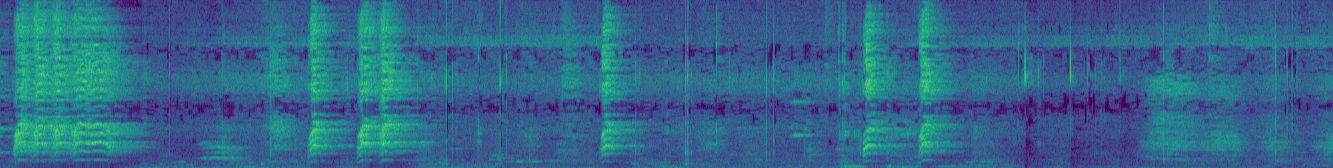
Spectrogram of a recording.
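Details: Baby goat in the Philippines that barks like a dog: a burst of short, hoarse, dog-like barks at the start, then scattered single barks amid people talking and laughing.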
